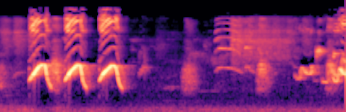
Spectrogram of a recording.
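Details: Black-throated laughingthrush, a bird kept for song training, singing three loud rising-then-falling whistled notes about half a second apart, followed by softer varied chirps, harsh buzzy notes and a final rising whistle.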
